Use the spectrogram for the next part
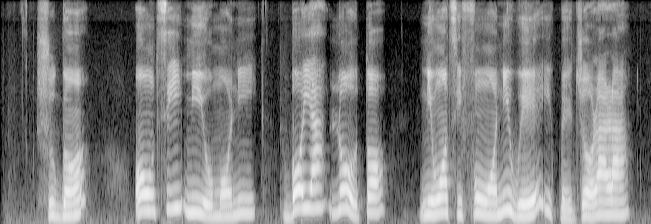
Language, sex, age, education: Yoruba, female, 15-29, tertiary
